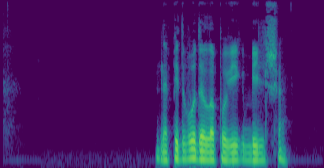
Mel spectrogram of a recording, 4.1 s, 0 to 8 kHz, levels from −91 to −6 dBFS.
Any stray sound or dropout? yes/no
no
